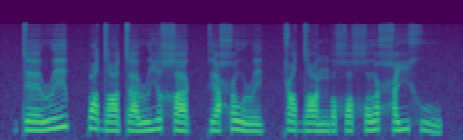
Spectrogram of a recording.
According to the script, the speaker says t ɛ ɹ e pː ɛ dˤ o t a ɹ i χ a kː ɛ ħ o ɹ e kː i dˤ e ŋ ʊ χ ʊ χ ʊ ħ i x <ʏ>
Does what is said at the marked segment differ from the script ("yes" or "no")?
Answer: yes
